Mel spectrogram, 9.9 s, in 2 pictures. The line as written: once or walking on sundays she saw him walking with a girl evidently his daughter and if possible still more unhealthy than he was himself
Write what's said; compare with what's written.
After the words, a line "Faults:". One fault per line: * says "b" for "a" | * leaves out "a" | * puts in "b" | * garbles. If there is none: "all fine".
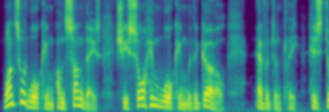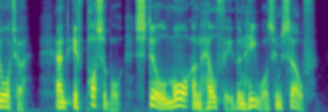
once or walking on sundays she saw him walking with a girl evidently his daughter and if possible still more unhealthy than he was himself
Faults:
all fine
